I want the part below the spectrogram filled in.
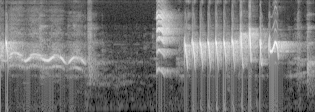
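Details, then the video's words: A captive bar-winged prinia from Tegal, Central Java, sings a warbling, wavy whistled phrase, pauses briefly, then launches into a loud, rapid, rattling trill of evenly spaced notes. "ciblek gacor isian mewah"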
